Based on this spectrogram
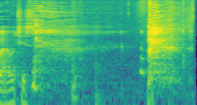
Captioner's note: both laughing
